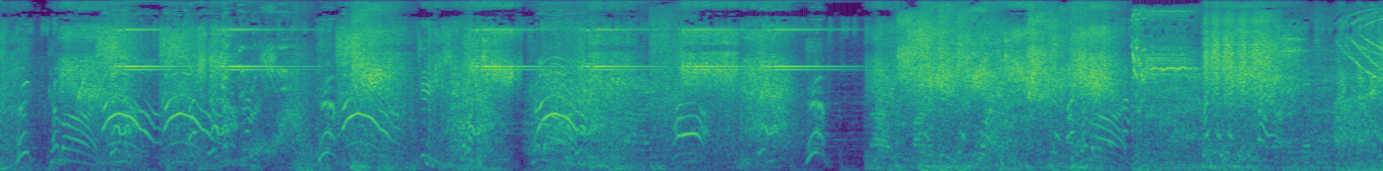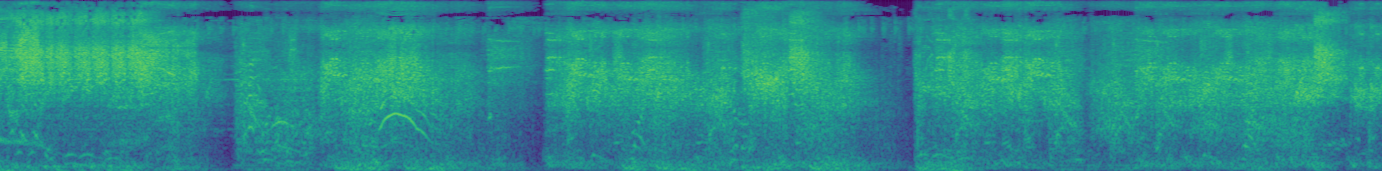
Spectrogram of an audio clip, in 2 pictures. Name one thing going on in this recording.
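Fighters clash with hits, blasts and crackling energy effects.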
